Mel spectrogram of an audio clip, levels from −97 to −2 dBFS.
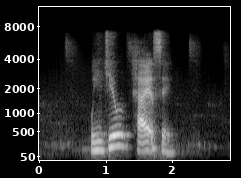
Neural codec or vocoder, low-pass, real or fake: codec, 16 kHz, 0.5 kbps, X-Codec, HuBERT features, trained on balanced general audio; 7.2 kHz; fake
